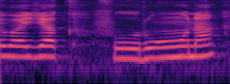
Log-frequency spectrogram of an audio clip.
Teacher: کاف باریک پڑھیں گے اور کاف پہ ہمس ہو رہا ہے۔ رو پہ واو ساکن سے پہلے پیش ہے تو واو مدہ، دو حرکت کھینچ کے پڑھیں گے۔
